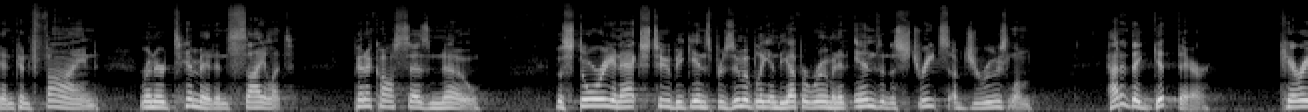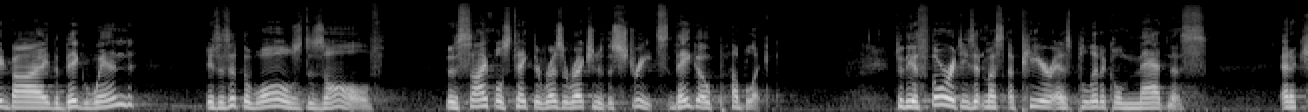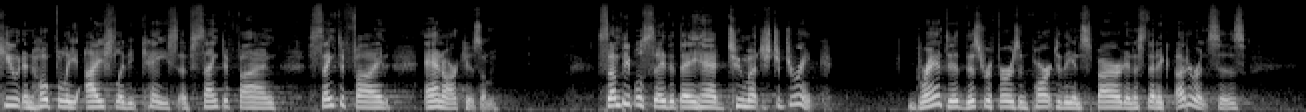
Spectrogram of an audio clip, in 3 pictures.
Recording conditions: large echoing room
